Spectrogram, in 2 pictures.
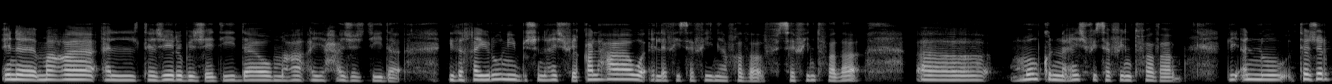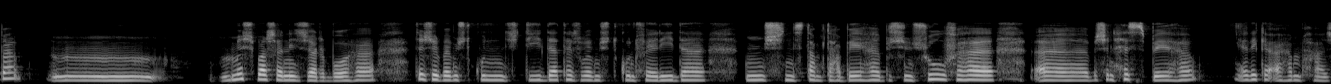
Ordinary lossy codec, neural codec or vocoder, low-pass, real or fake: none; none; 7.2 kHz; real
